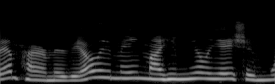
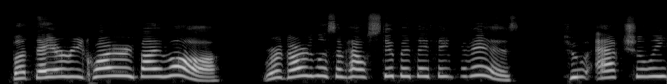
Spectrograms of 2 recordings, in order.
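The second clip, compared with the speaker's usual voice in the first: rising, loud rant about the law; loud, higher exasperated lecture; 7 semitones higher, 5 dB louder than usual. Real, not acted. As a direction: hammer the point home, louder and higher. Ranting about false reports.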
